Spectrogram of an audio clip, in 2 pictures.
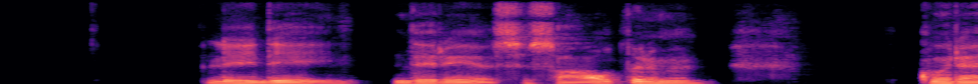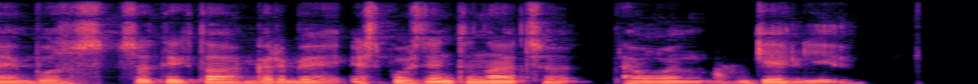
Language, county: Lithuanian, Kaunas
